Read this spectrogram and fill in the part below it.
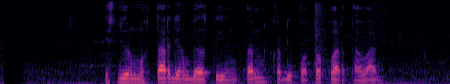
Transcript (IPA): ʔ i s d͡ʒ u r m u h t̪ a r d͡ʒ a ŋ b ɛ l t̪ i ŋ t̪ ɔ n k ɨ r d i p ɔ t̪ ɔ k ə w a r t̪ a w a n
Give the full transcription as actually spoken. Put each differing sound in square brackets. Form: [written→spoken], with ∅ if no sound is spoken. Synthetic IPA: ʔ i s d͡ʒ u r m u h t̪ a r d͡ʒ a ŋ b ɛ l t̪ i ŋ t̪ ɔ n k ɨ r d i p ɔ t̪ ɔ k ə w a r t̪ a w a n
